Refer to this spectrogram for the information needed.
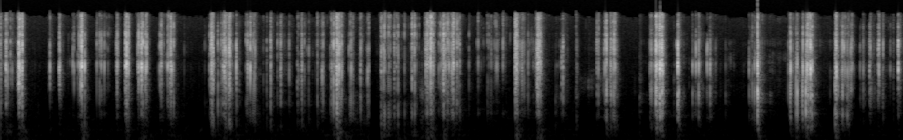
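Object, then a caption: Nylon hook-and-loop fastener. A flexible yellow nylon hook strip is slowly bent and peeled away from a black loop strip of a hook-and-loop fastener, held in black-gloved hands. It makes dry, bright crackling rips in short clustered bursts separated by brief silences, with almost no low end and no ring after each crackle.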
